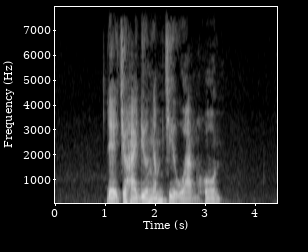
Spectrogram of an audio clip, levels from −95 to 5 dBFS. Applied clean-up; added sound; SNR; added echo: none; none; none; none.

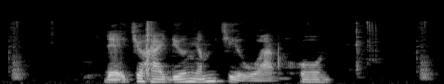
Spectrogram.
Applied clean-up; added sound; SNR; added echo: classical method Wiener filter.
